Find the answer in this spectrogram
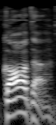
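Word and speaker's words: Gaarder: Und es geht um Sophies Welt von Jostein Gorder.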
